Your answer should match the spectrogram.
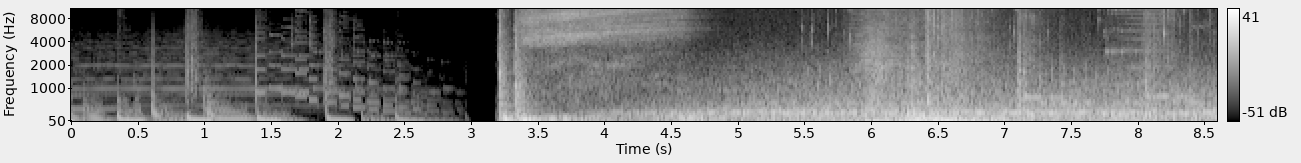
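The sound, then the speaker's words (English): A few plucked musical notes cut off abruptly, then the sliding doors of Biosphere 2 close behind its eight original inhabitants with a sustained hermetic hiss and mechanical whoosh, loud, rumbling steadily to the end. “As the doors closed behind them with a hermetic hiss, the eight original inhabitants of Biosphere 2 beheld a paradise of early 1990s engineering.”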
